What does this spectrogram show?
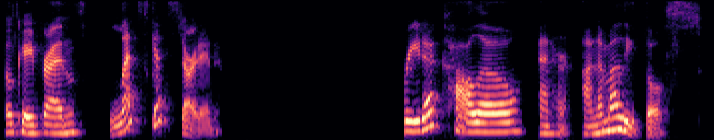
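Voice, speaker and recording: A woman's voice: mid-range voice, sing-song, takes it slowly. A woman reading a picture book aloud to young children, expressively and with little asides to her listeners.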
